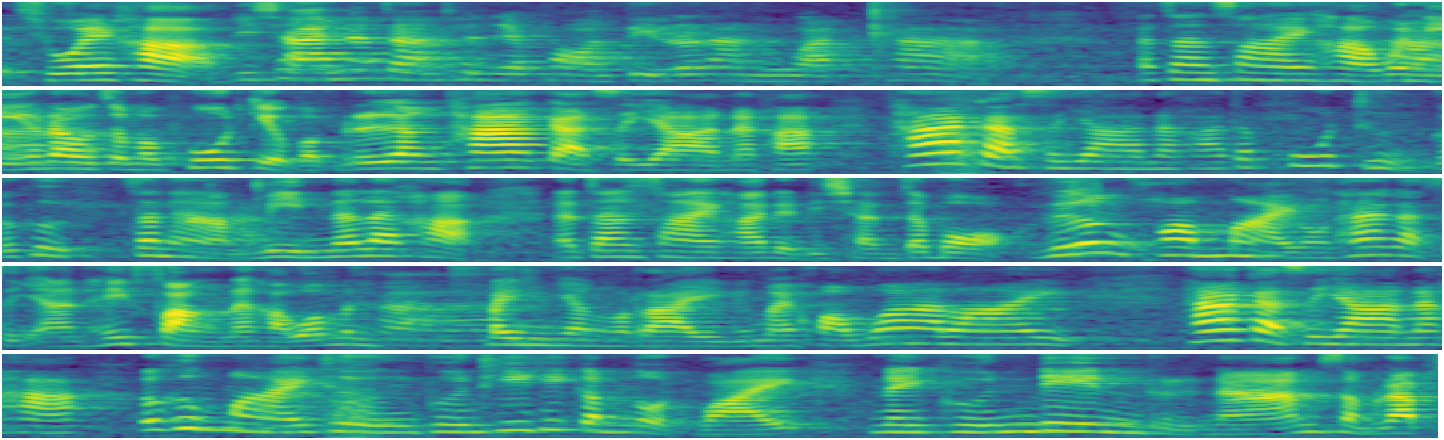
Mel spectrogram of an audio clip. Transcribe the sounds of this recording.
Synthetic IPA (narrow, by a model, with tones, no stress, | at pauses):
t̪̚t͡ɕʰu˥˩əjkʰa˥˩diː˧t͡ɕʰa˦˥nʔaː˧t͡ɕaː˧nt̪ʰa˧njaː˧kʰɔː˧nt̪i˨˩ɾa˧na˧nu˦˥wa˦˥t̪̚kʰa˥˩ | ʔaː˧t͡ɕaː˧nsaː˧jkʰa˦˥˩wa˧nːiː˦˥ɾa˧wt͡ɕa˨˩maː˧pʰuː˥˩t̪̚ki˨˩əwka˨˩p̚ɾɯ˥˩əŋt̪ʰaː˥˩kaː˨˩t̪̚sa˧jaː˧nːa˦˥kʰa˦˥ | t̪ʰaː˥˩kaː˨˩t̪̚sa˧jaː˧nːa˦˥kʰa˦˥t͡ɕa˨˩pʰuː˥˩t̪ʰːɯ˨˩˦ŋkɔː˥˩kʰɯː˧sa˧naː˩˦mbi˧nːa˦˥˩lɛ˨˩jkʰa˥˩ | ʔa˧t͡ɕaː˧nsaː˧jkʰa˦˥d̪i˩˦d̪ʰiː˧˥t͡ɕʰa˦˥nt͡ɕa˨˩bɔ̰ː˨˩k̚ɾɯ˥˩əŋkʰwaː˧mːaː˩˦jkʰɔː˨˩˦ŋt̪ʰaː˥˩a˨kaː˨˩t̪̚sa˧jaː˧nɦa˥˩jfa˧ŋna˦˥kʰa˦˥waː˥˩ma˧npe˧njaː˨˩ŋɾa˧jɾɯː˩˦maː˨˩˦jkʰwaː˧mwaː˥˩ʔa˧ɾa˧j | t̪ʰaː˥˩kaː˨˩t̪̚sa˧jaː˧nːa˦˥kʰa˦˥kɔː˥˩kʰɯː˧maː˩˦jt̪ʰɯ˨˩˦ŋpʰɯː˦˥nt̪ʰiː˥˩t̪ʰiː˥˩ka˧mno˨˩t̪̚wa˦˥j | na˧jpʰɯː˦˥ndi˧nɾɯː˩˦naː˦˥msa˩˦mɾa˨˩p̚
